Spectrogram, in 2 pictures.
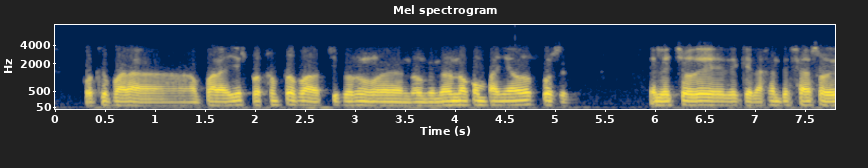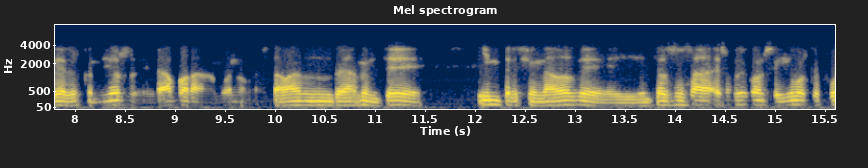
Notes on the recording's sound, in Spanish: Todo ello amenizado por las llamadas y mensajes de oyentes en directo en este programa especial de 2 horas.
